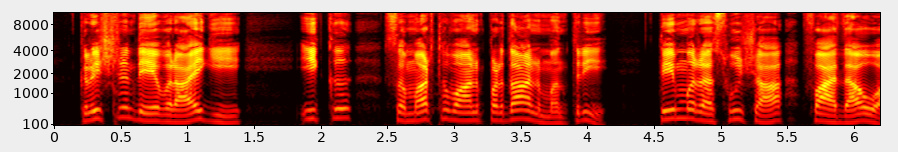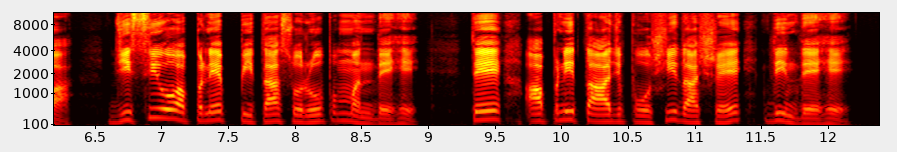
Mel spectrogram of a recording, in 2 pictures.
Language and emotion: Dogri, neutral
